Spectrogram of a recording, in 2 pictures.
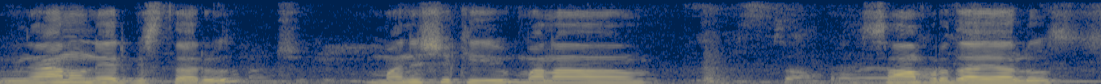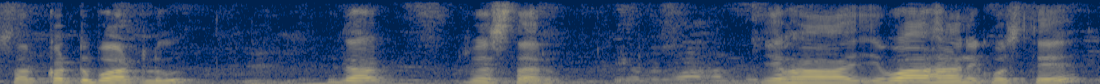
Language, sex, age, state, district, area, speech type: Telugu, male, 60+, Andhra Pradesh, Bapatla, urban, spontaneous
